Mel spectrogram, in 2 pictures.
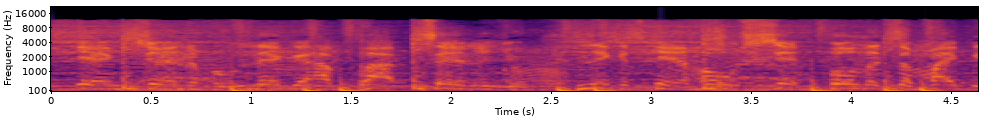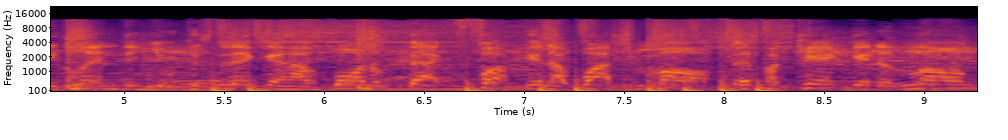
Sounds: Music

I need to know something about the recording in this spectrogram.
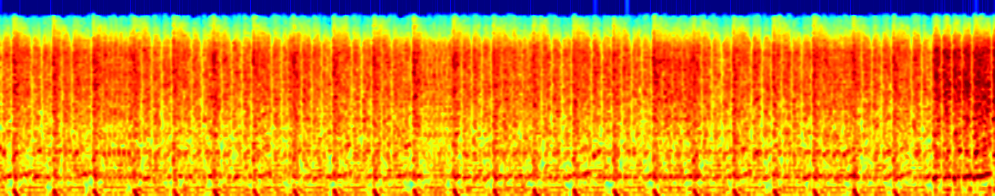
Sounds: Pop music, Music

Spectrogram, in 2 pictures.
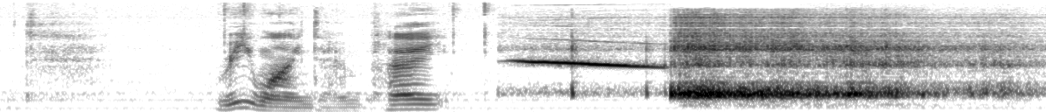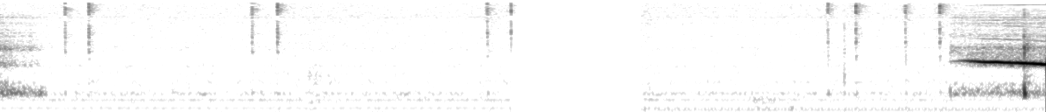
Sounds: Speech

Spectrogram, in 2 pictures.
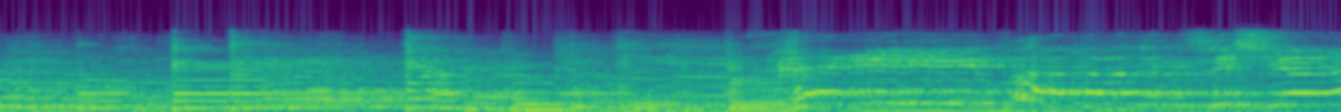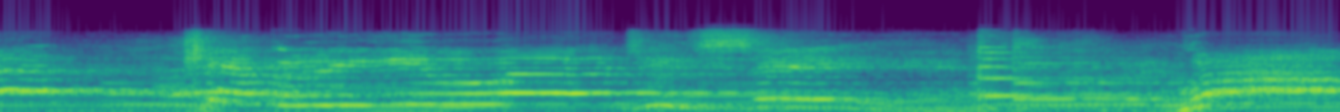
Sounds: Music, Singing, Guitar, Plucked string instrument

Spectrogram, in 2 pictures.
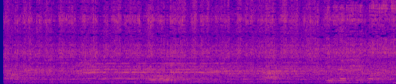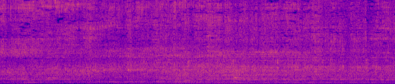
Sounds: lathe spinning

